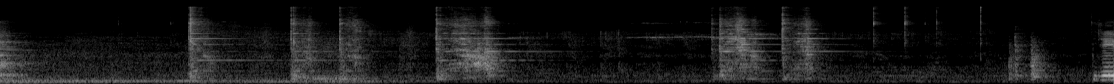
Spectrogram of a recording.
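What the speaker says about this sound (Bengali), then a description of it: "ঢাকা খুলে দেখবো" A metal lid lifts off a cooking pot of simmering potatoes and vegetables, with several close clanks and scrapes of metal cookware spaced among quieter kitchen handling noises.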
